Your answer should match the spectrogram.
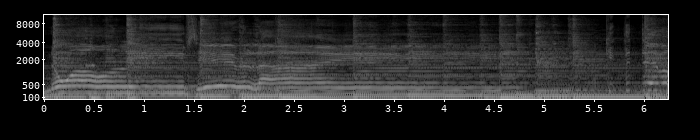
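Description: A man singing long, held notes with a slight waver over a strummed acoustic guitar in a country song.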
